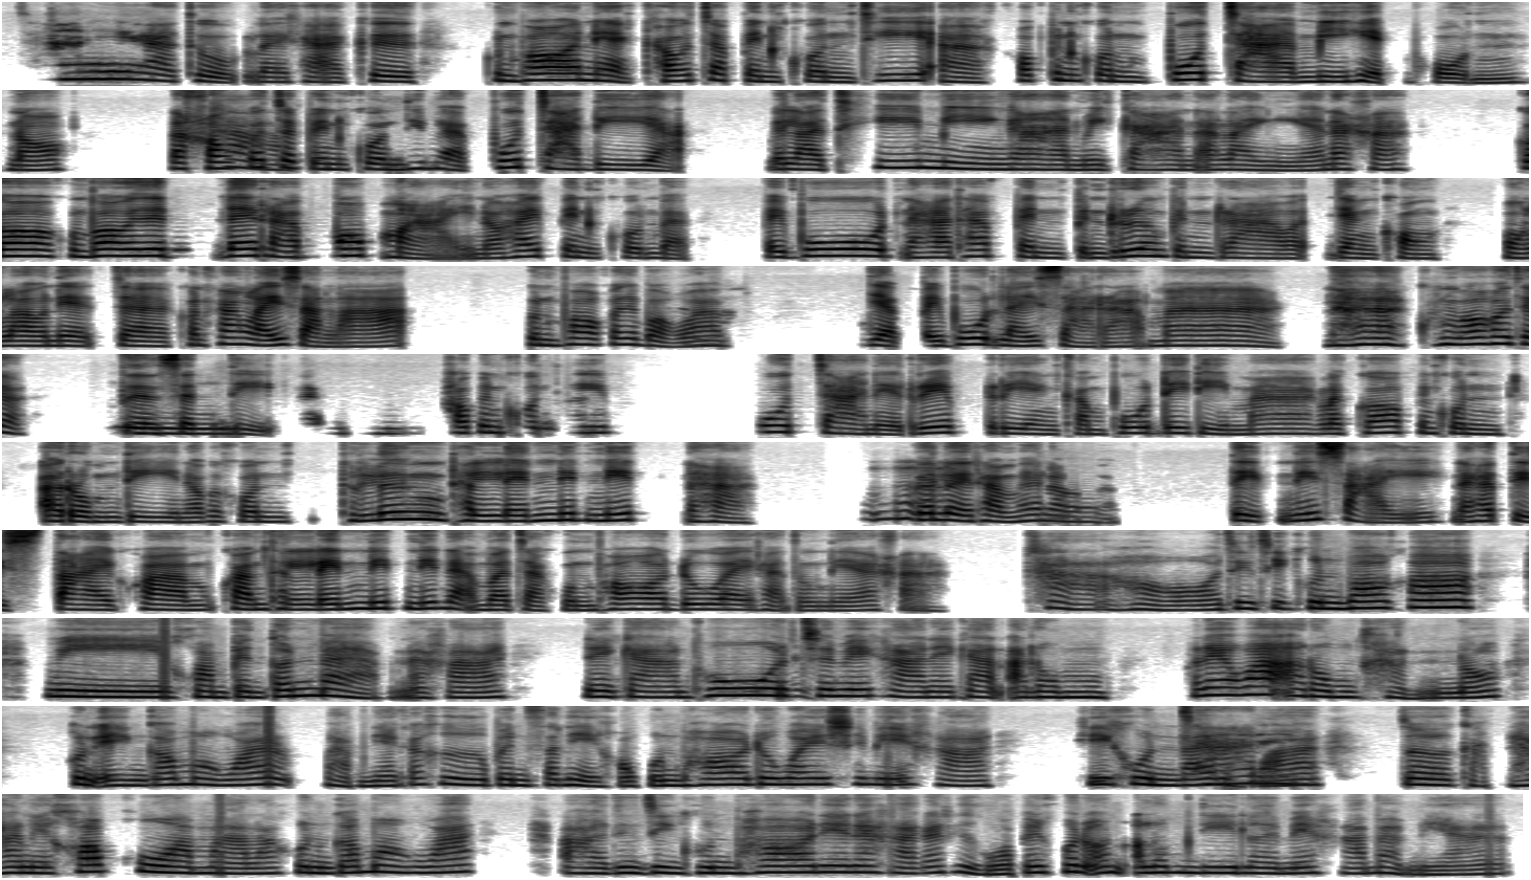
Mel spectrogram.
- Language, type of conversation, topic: Thai, podcast, มีใครในครอบครัวที่มีอิทธิพลต่อสไตล์ของคุณบ้าง และเขามีอิทธิพลกับคุณอย่างไร?
- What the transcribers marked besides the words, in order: mechanical hum; distorted speech; laughing while speaking: "นะคะ"; tapping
